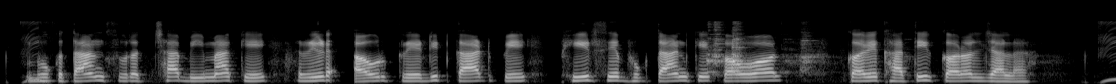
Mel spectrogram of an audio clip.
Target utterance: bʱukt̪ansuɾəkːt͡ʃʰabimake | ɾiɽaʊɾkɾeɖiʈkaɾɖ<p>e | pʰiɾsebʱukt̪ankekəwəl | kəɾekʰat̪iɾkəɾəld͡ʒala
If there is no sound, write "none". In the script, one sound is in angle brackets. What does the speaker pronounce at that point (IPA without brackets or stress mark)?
p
